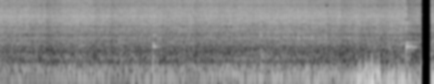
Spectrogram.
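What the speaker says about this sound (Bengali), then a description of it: "এটা হচ্ছে বাটার চিকেন ফ্রাই। চিকেনটাও ম্যারিনেট করে রেখে দিয়েছিল, বাটারে এটা তৈরি হচ্ছে।" Marinated butter chicken frying in butter on a home stove, giving a steady loud sizzle with a faint hiss of steam and occasional stirring scrapes throughout.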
